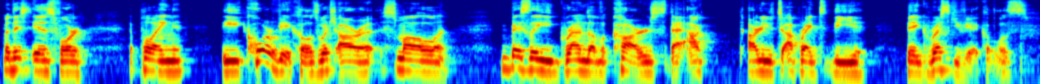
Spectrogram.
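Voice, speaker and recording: Man calmly explaining a toy, step by step. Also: medium pitch, a little slow. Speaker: toy reviewer. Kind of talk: toy review demonstration.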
